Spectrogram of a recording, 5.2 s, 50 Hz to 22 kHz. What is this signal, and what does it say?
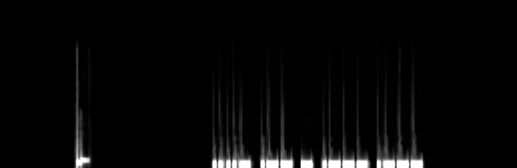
Morse code, heard as a keyed tone, about 36 wpm, 700 Hz. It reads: 4WTJJ
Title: Five Challenging Letter-Number Combinations 35wpm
